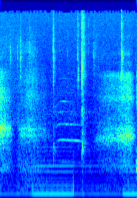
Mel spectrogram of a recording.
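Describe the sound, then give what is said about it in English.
A faint cat meow sounds right outside a door, muffled behind it, over a steady low background hum with no one talking. “There's a cat. meowing right outside the door.”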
